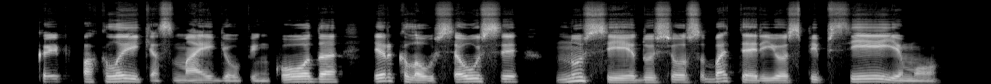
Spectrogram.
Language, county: Lithuanian, Tauragė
